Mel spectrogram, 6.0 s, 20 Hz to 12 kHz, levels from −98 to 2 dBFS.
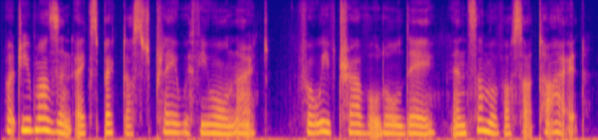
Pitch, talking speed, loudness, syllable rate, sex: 215 Hz, 220 wpm, -20 LUFS, 5.2 syllables/s, female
